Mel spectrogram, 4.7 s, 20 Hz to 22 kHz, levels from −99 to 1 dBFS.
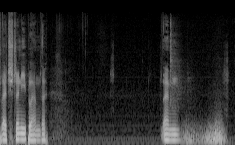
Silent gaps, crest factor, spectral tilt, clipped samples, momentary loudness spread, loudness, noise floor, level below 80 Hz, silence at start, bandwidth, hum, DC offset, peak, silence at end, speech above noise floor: none; 20 dB; -6 dB/octave; under 0.1%; 17 LU; -31 LUFS; -67 dBFS; -54 dBFS; 0 s; 16 kHz; 60 Hz at -55 dBFS; under 0.1%; -12 dBFS; 0.15 s; 37 dB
